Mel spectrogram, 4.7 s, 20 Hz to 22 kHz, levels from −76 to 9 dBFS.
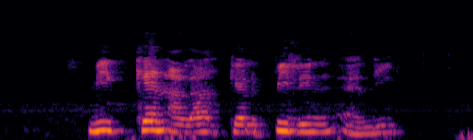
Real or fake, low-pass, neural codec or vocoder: real; 10.8 kHz; none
